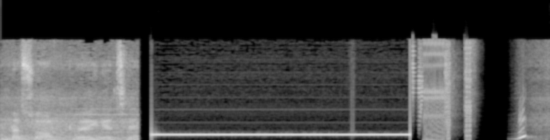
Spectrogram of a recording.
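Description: A steady single-pitch electronic beep lasting about two seconds, followed by a few brief clicks and a short rising chirp.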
